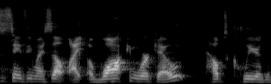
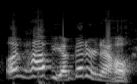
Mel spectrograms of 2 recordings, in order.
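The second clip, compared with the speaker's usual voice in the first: put-on much higher and louder kid voice, chirpy; happy daughter; 13 dB louder than usual. Daughter telling dad she feels better, high loud kid voice. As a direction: play the child bouncing back. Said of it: "And they're".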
